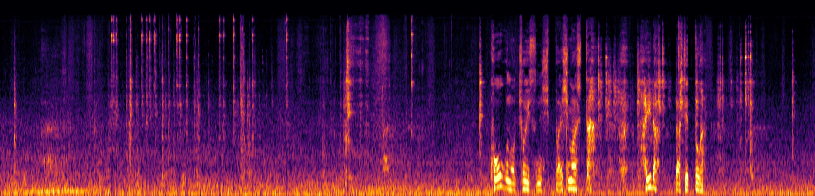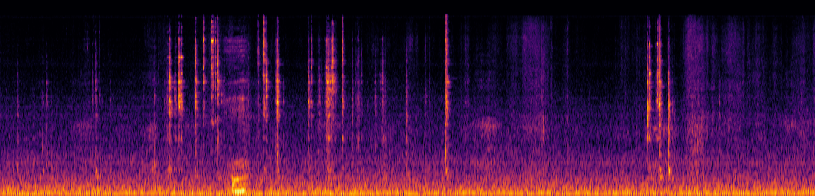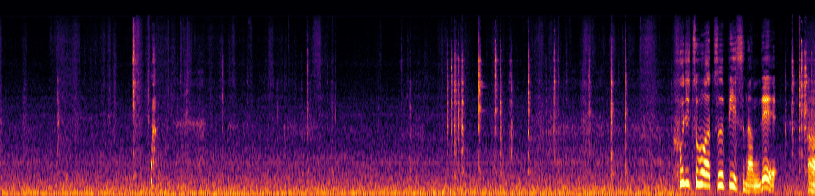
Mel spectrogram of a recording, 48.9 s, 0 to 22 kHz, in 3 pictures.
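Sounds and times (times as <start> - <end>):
steady low hum: 0.0 - 48.9
wrench clinking against bolts: 2.2 - 5.9, 6.8 - 7.3, 11.6 - 15.2, 19.4 - 25.4, 41.5 - 45.2, 48.2 - 48.9.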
